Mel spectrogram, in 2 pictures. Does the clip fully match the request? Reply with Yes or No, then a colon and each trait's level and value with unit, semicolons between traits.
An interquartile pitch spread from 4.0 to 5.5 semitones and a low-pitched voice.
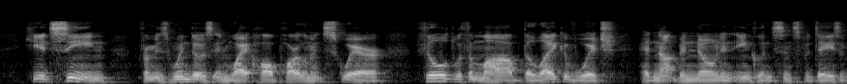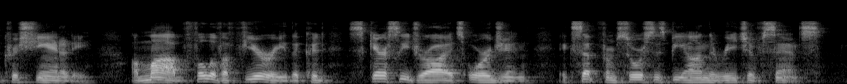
No: narrow, 2.6 semitones; low, 100 Hz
